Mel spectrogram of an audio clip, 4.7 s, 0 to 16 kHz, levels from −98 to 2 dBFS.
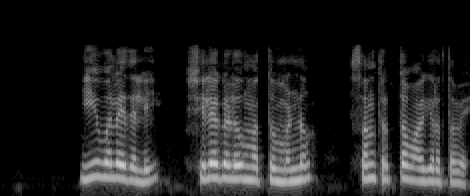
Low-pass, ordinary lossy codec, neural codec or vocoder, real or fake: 7.2 kHz; none; codec, 16 kHz, 4 kbps, FunCodec, trained on LibriTTS, 50 frames a second; fake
